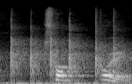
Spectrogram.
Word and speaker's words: 촛불: 촛불 이런 식으로 발음이 돼서 이 경우에는 이 촛불의 표준 발음은 이 촛불, 디귿 받침의 촛불도 표준 발음이고 디귿 받침이 없는 이 촛불도 표준 발음이다 라는 것도 좀 여러분들이 좀 알아두셔야 될 사항이다 라고 좀 인지를 하셨으면 좋겠습니다.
